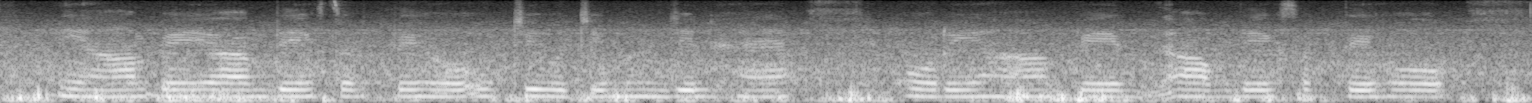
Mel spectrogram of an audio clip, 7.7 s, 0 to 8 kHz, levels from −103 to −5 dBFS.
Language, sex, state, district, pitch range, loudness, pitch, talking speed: Hindi, female, Haryana, Jhajjar, 125-200 Hz, -17 LUFS, 195 Hz, 140 wpm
